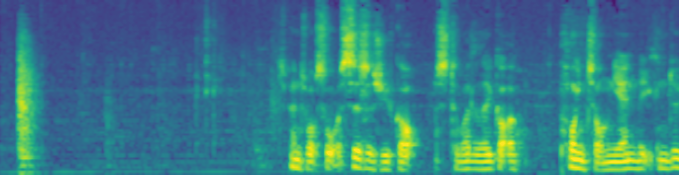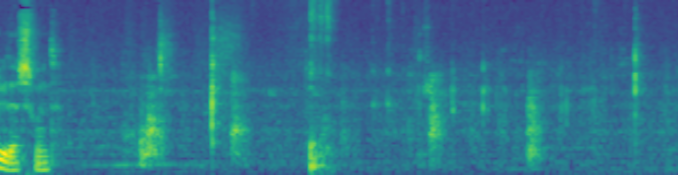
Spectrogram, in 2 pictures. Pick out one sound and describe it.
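Small plastic parts click and scrape together.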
